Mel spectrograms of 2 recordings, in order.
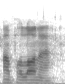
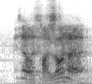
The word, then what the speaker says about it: Pamplona: David Bigging was gored by a bull in Pampalana. whatever in 2003. – Pamplona. – Yeah. Pamplona. Mr. Biggings, what a name.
